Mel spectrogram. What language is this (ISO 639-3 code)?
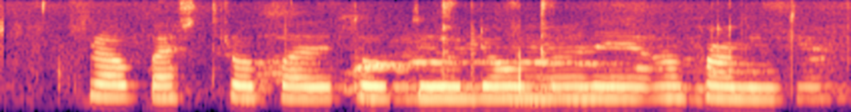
isl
